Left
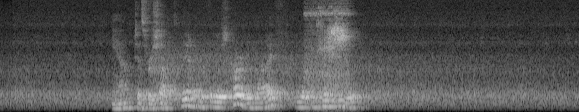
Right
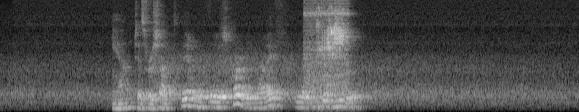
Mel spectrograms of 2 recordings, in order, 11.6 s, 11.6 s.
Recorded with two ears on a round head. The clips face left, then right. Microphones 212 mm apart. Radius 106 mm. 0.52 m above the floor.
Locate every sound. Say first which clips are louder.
2.2 s a man speaking: even; 5° left (ahead or behind), 1.8 m
3.6 s a man speaking: right 2 dB; centre (ahead or behind), 4 m
6.1 s a bird: right 1 dB; 80° right, 1.1 m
